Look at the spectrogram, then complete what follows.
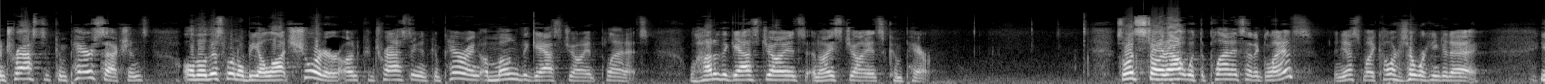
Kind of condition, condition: setting, large echoing room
